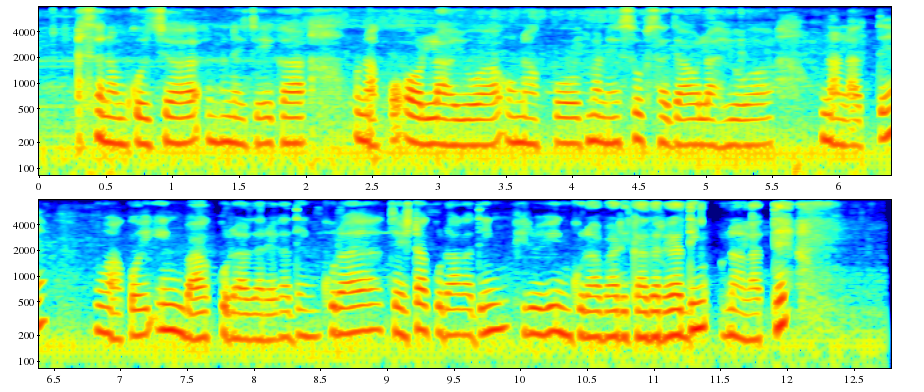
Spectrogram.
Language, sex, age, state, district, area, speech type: Santali, female, 18-30, West Bengal, Paschim Bardhaman, rural, spontaneous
